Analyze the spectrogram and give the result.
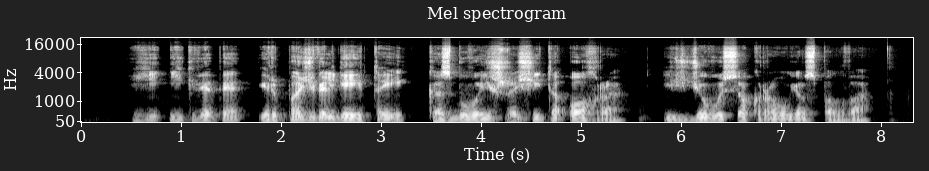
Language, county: Lithuanian, Utena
